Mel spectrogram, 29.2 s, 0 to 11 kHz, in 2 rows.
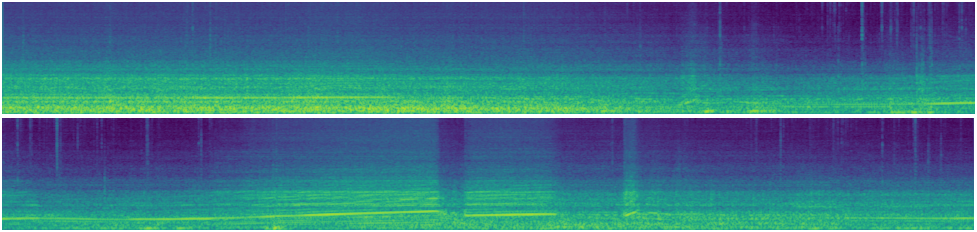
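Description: Corvette Z06's V8 at racing speed on a track. For the first stretch there is a steady, loud drone with heavy noise. It then quietens as the car slows for a corner, and the engine pulls hard with its pitch rising, breaking off for an upshift about two-thirds of the way through before climbing again briefly.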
